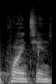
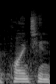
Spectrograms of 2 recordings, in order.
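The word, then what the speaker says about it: Poynting: to look at the pointing vector kind of interesting that this name rhymes with pointing sounds the same as pointing that is the direction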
